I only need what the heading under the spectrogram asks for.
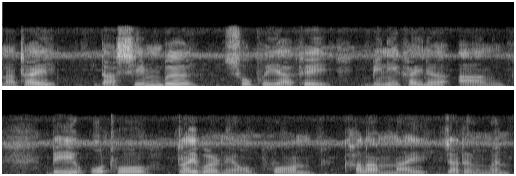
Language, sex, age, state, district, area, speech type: Bodo, male, 18-30, Assam, Chirang, rural, spontaneous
